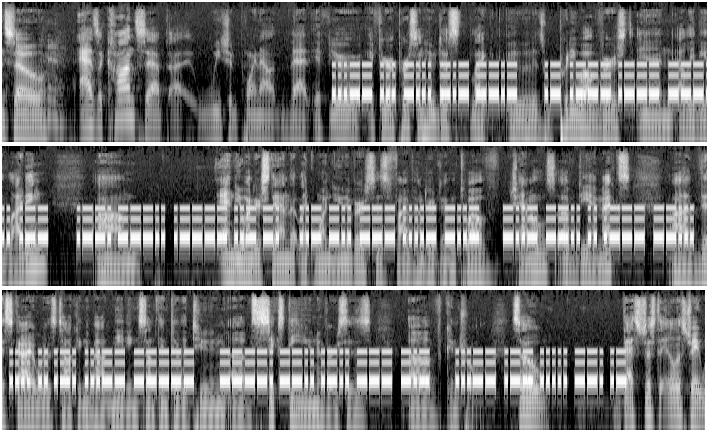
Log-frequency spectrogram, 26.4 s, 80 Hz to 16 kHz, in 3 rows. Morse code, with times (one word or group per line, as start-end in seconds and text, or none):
4.1-6.4 3SBKQ
6.8-9.4 AJJ8W
9.7-12.3 P81UN
12.5-14.8 UDO4X
15.1-17.5 XZIJ7
17.7-20.0 HIR30
20.3-23.0 9ZLOK
23.3-25.4 3W5GA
